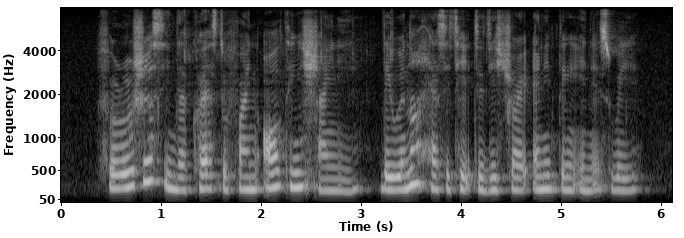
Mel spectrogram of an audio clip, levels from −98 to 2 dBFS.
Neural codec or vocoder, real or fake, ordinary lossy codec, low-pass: none; real; none; none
